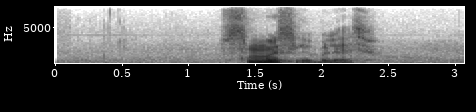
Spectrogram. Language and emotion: Russian, angry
